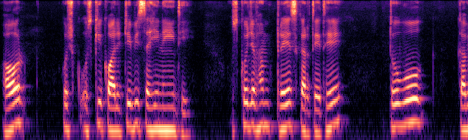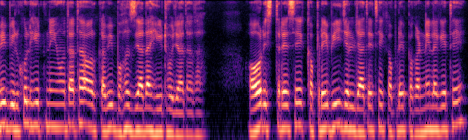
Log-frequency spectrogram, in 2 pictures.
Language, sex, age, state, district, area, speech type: Urdu, male, 18-30, Uttar Pradesh, Ghaziabad, urban, spontaneous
